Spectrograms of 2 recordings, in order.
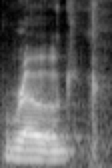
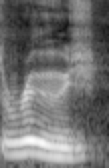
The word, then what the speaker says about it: Rouge: Crocodile her name's not Rogue shut up well what is it then it's Rouge whatever Rouge the Bat like the color why is it spelled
